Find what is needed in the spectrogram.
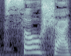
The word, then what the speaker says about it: Xocai: You said so shy chocolate.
